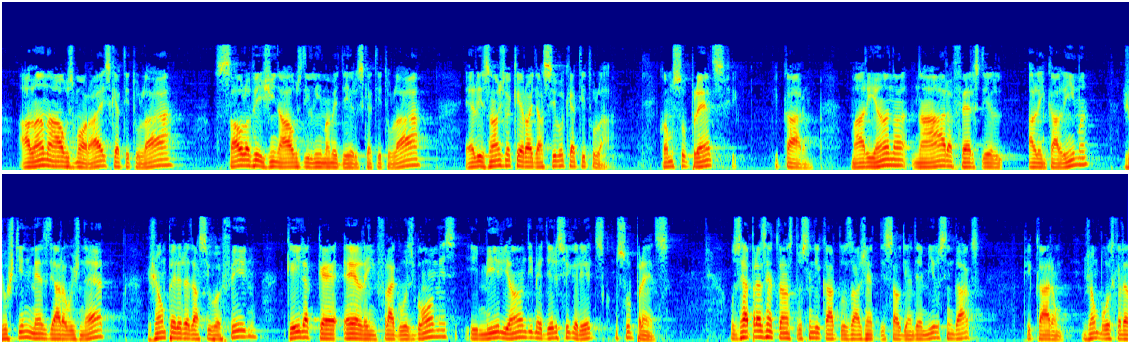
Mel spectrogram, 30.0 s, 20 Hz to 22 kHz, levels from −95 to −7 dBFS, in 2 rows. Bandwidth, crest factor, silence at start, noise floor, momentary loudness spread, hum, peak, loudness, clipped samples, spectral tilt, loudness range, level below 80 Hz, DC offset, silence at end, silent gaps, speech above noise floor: 8 kHz; 18 dB; 0.25 s; -58 dBFS; 11 LU; none; -4 dBFS; -22 LUFS; under 0.1%; -6.5 dB/octave; 4 LU; -46 dBFS; under 0.1%; 0 s; none; 37 dB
